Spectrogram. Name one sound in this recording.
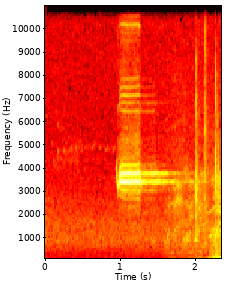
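A referee's whistle blows sharply outdoors.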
